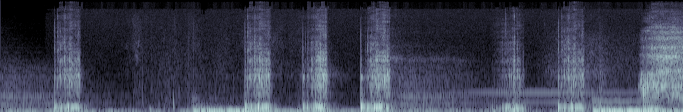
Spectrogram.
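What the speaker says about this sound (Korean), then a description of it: "뭔가 긁는 소리가 들리는 겁니다" Harsh scratching rasps against what sounds like wood come in repeated bursts, some short and some drawn out, with quiet gaps between them.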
